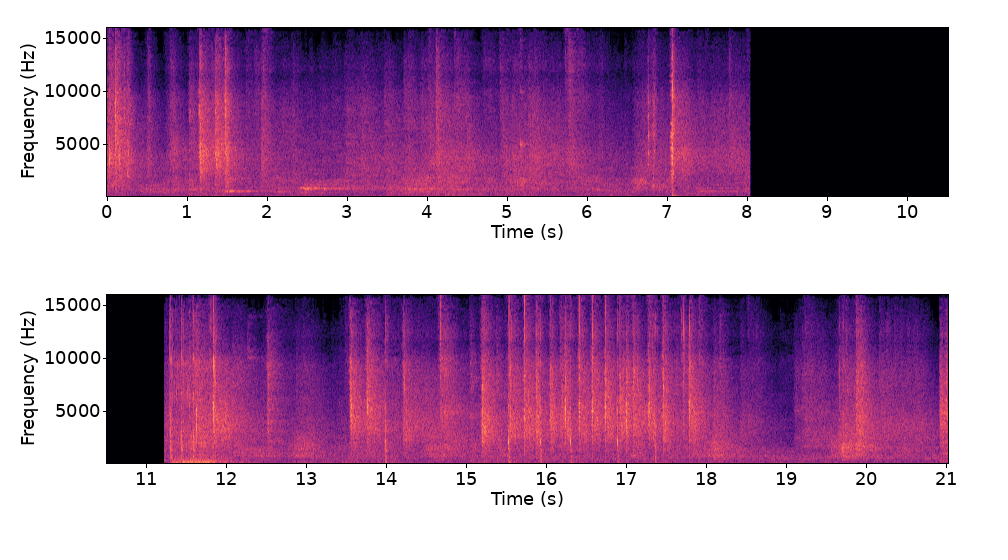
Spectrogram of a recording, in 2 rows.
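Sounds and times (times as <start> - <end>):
sharp clicks and knocks: 13.6 - 18.0
thud: 13.8 - 18.0.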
